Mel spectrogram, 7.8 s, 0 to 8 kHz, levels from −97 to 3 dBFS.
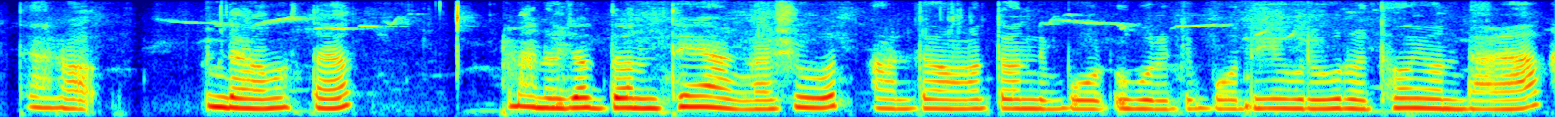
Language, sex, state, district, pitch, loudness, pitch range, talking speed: Chakma, female, Tripura, Dhalai, 235 Hz, -16 LUFS, 225-255 Hz, 145 wpm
